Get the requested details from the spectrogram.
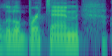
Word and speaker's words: Little Britain: I thought this monologue was written by two of the new writers, Nick Cockner and Brian McCaney from Little Brit. I always say it wrong. Little Britain.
